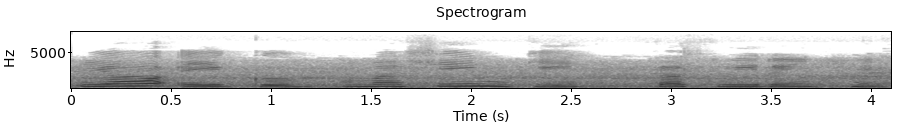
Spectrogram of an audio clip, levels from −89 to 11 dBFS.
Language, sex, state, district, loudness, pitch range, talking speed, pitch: Hindi, female, Madhya Pradesh, Dhar, -14 LUFS, 240-295 Hz, 90 wpm, 260 Hz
